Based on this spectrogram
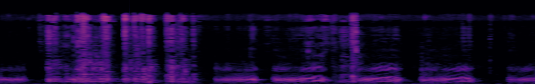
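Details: Pet pigeons grunting while a female defends her nest indoors; a run of low, buzzy grunts in quick succession, some with wavering pitch, separated by short gaps, with rustling noises.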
